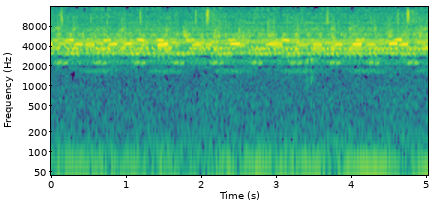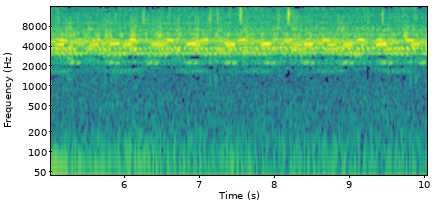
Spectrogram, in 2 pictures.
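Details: Nighttime cricket chorus in countryside farm fields: steady high chirping pulses repeating about twice per second, many callers overlapping into a constant trill, low background rumble.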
